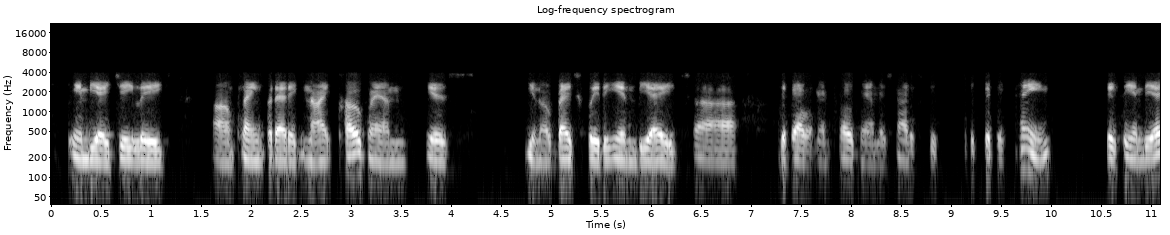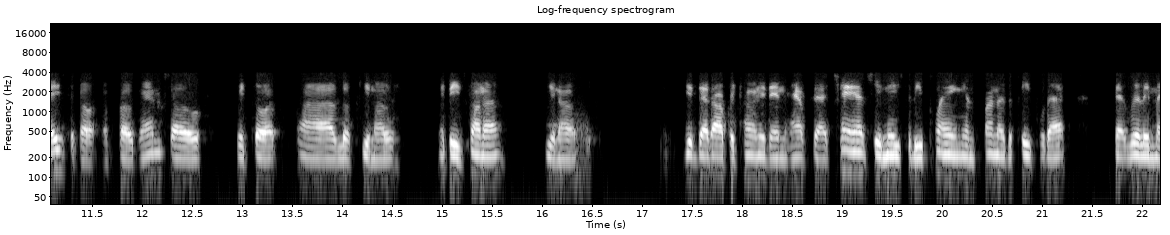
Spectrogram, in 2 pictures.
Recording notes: jumped on the phone to chat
